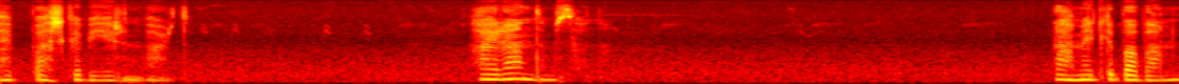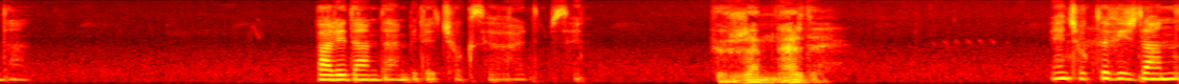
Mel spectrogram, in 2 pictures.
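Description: A young woman speaks softly and with emotion, close by.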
